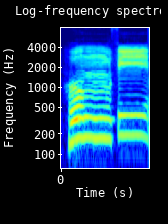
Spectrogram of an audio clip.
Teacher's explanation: sebuah mim sakin bertemu dengan fa, jelas dan berbeda, tidak boleh dinasalisasi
